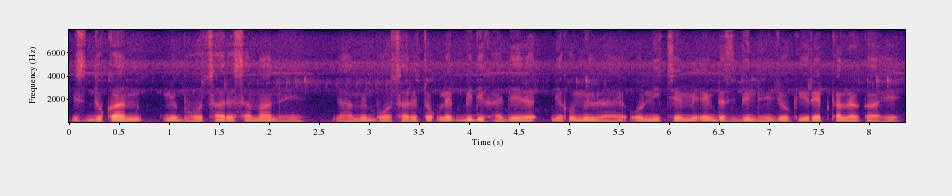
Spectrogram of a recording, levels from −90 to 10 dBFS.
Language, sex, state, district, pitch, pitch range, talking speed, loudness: Hindi, male, Arunachal Pradesh, Papum Pare, 100 Hz, 100-105 Hz, 230 wpm, -20 LUFS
